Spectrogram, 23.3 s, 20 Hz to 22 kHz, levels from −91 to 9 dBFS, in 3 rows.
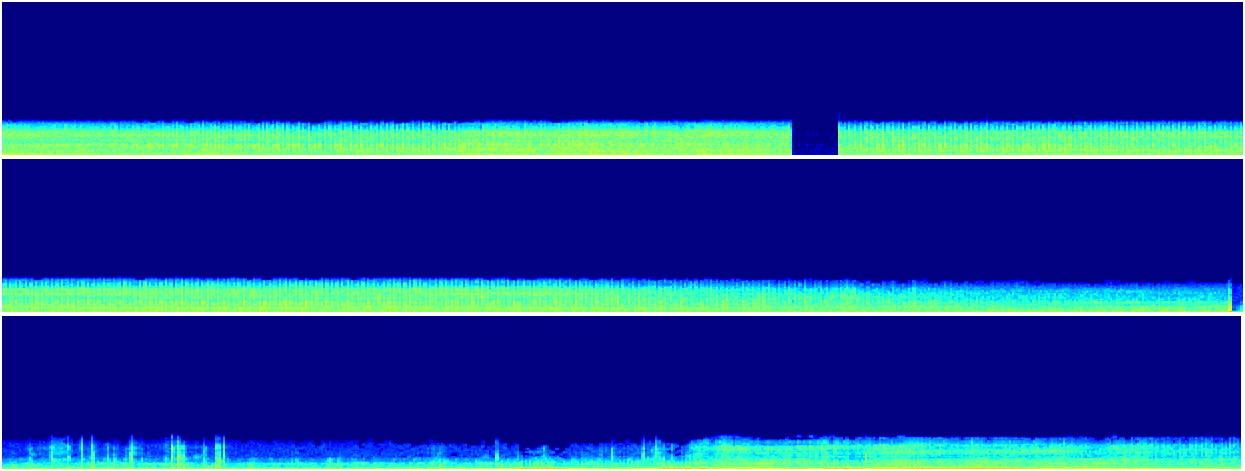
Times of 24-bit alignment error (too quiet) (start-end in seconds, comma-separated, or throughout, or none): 4.94-5.24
